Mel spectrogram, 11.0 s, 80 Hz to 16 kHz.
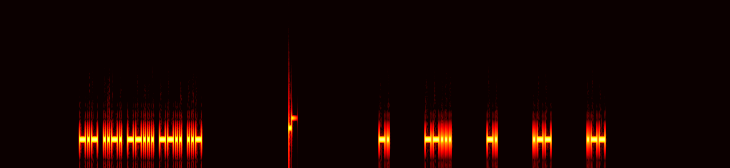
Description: Morse code, heard as a keyed tone, about 39 wpm, spaced as for 20 wpm, 700 Hz. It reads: KF7ZU N7NWW
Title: USA Call Signs - 5 Characters - 6x Character Spacing - 40wpm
